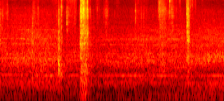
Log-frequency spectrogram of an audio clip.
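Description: Handling and movement noise from someone climbing out of a truck cab: a few short knocks and scuffs, the loudest about one and a half seconds in, over a steady background hiss.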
